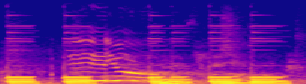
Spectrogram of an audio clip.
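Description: Background music: short plucked guitar chords in a steady rhythm, about two a second, with a sliding, wavering lead melody above them.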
